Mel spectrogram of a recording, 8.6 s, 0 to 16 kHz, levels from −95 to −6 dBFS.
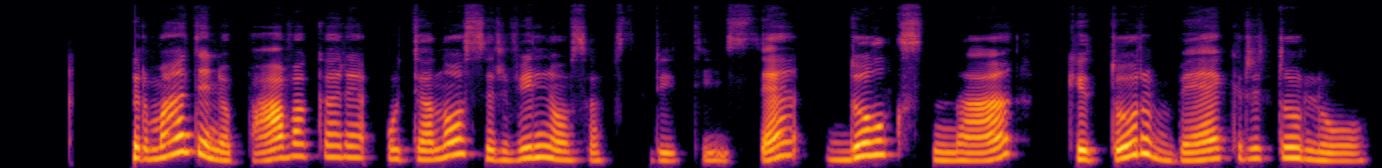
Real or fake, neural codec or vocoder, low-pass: real; none; 14.4 kHz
